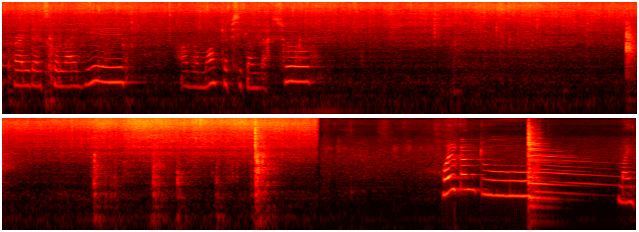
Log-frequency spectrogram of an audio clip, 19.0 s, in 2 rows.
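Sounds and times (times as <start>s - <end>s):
vegetables sizzling in a frying pan: 0.0s - 14.3s.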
